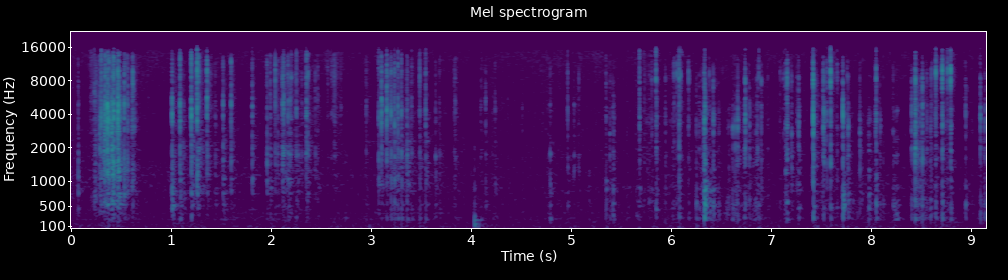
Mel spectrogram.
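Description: Long black artificial nails tap and scratch the bottom and sides of a clear, ridged plastic water bottle with water inside, held up. Quick, dry clicks mix with bright, crinkly scratching bursts, the loudest near the start and around the middle. Each tap dies away almost at once.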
